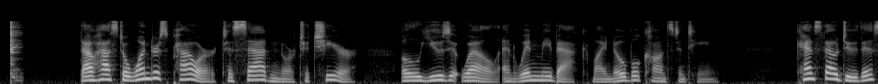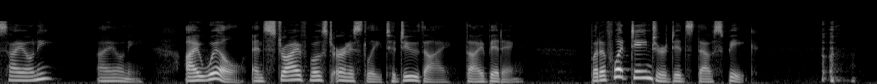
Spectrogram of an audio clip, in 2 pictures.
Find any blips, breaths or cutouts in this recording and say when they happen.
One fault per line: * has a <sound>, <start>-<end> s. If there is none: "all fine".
* has a tap, 0.1-0.2 s
* has a laugh, 17.0-17.4 s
